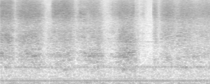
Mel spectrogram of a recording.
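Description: Bare hand rubbing charcoal into drawing paper to blend the shading, a soft dry brushing in repeated quick strokes.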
